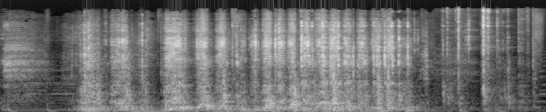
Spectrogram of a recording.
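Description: Hacksaw blade in a jab saw sawing through a seized metal faucet mounting nut on a tub valve shank, in quick rasping back-and-forth strokes. The strokes start about a second in and stop about four seconds in.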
